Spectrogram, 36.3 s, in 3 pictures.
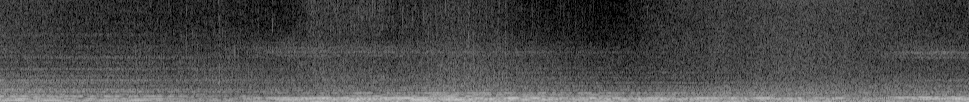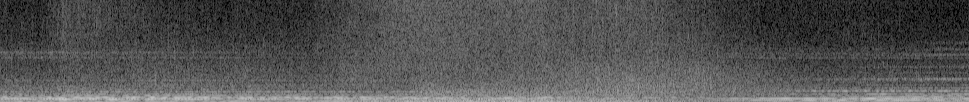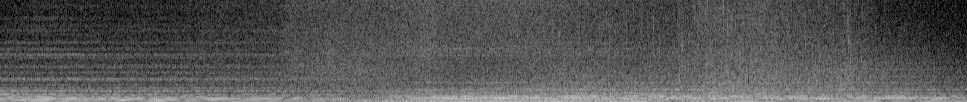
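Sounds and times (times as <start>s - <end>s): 
ocean waves: 0.0s - 11.8s, 15.1s - 22.4s, 26.8s - 36.3s
30 BPM music for a ketamine session: 0.0s - 36.3s.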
